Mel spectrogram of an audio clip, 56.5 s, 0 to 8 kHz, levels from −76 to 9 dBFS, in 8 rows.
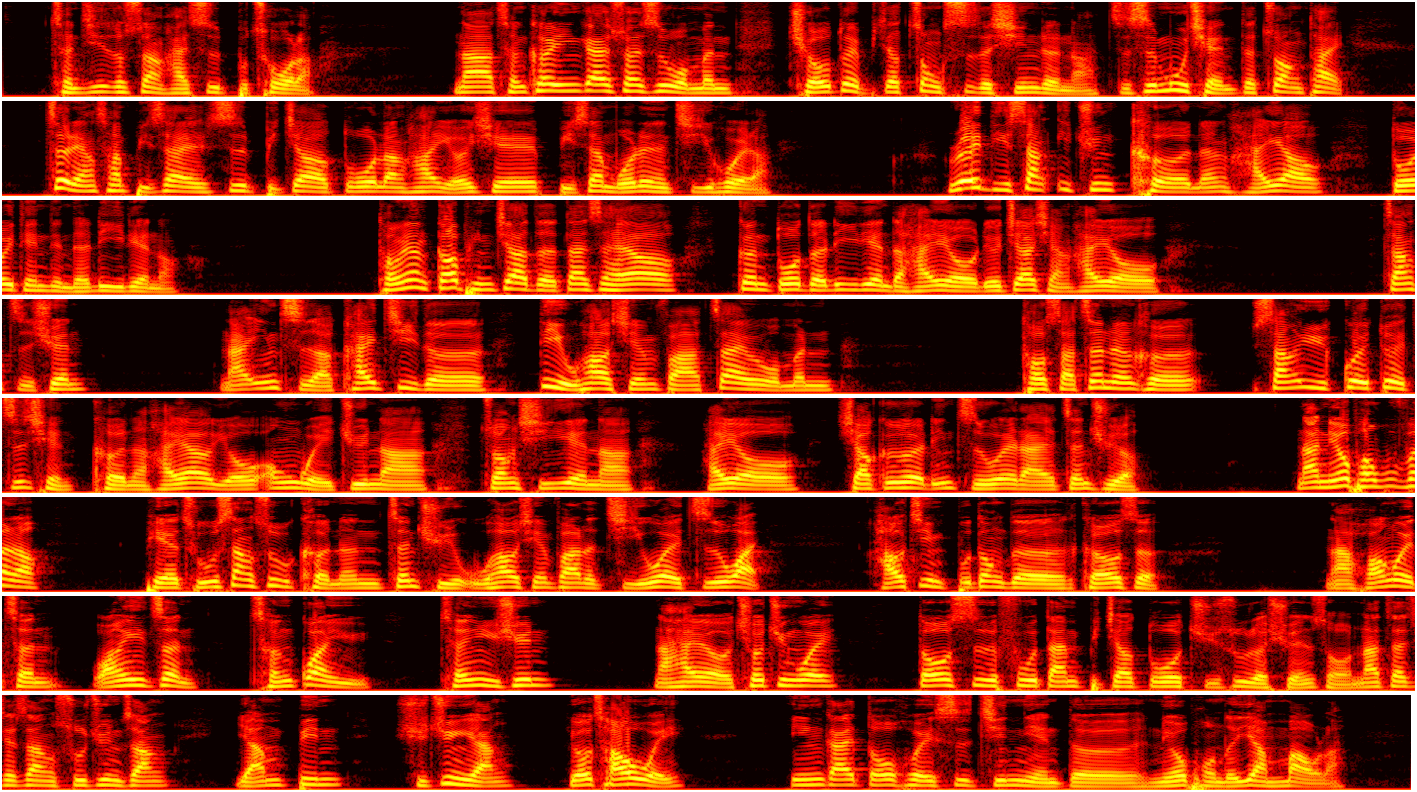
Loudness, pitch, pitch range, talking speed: -14 LUFS, 155 Hz, 135-175 Hz, 270 characters per minute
